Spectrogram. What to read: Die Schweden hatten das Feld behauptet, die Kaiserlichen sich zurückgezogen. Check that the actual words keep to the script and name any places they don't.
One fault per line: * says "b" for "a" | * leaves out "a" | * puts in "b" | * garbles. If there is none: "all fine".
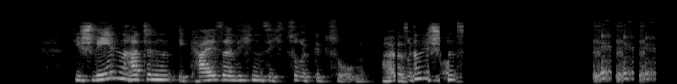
* leaves out "das Feld behauptet"
* garbles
